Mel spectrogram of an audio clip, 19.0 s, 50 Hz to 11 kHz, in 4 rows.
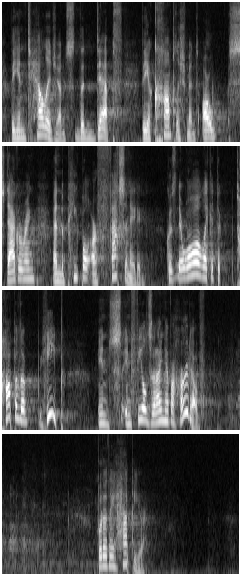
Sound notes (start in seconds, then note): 13.8 laugh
